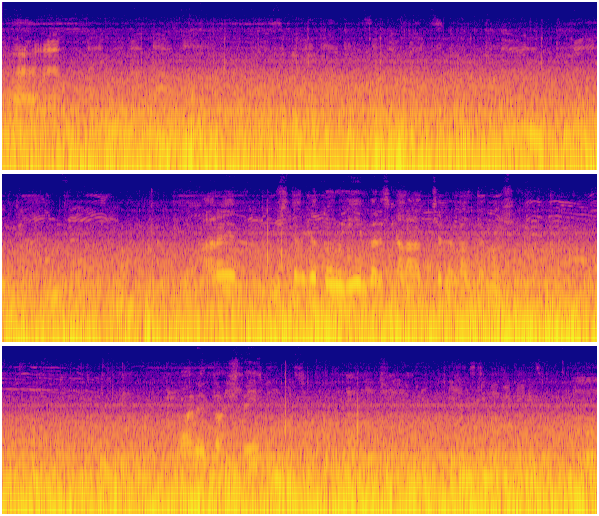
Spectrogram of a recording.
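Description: A car engine hums and tyres rumble on the road from inside the car.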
